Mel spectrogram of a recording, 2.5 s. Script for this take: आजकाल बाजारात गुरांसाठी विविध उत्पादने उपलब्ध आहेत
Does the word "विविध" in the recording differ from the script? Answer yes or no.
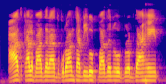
yes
